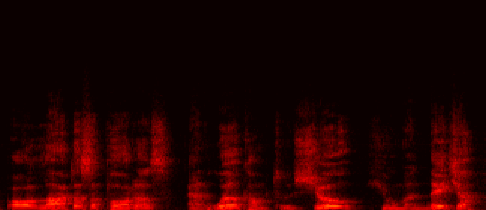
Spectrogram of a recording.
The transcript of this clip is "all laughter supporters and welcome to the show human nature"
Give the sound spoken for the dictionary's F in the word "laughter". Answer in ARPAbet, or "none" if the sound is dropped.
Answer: none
